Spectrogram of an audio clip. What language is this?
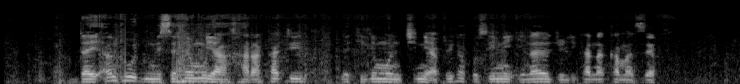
Swahili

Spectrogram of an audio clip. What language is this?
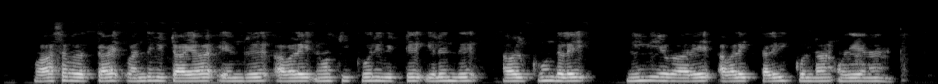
Tamil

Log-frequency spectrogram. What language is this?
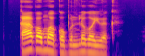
Kalenjin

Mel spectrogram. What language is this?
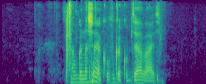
Kinyarwanda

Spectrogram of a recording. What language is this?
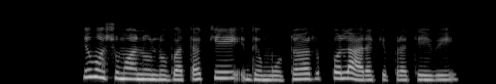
Pashto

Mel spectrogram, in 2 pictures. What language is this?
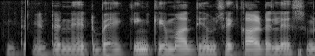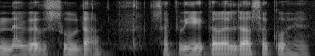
Magahi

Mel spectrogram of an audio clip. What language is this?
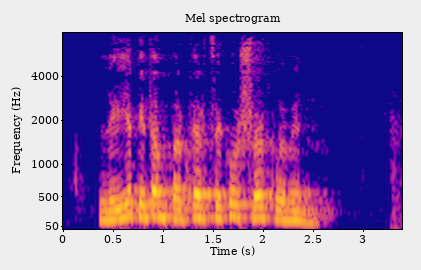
Basque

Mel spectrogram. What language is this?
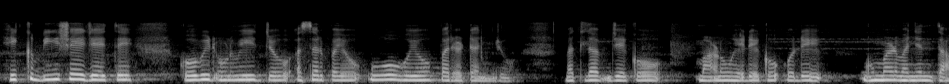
Sindhi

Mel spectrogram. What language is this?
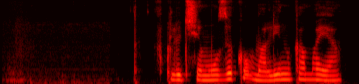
Russian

